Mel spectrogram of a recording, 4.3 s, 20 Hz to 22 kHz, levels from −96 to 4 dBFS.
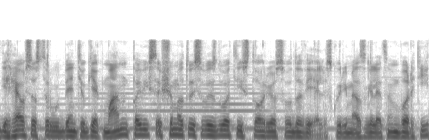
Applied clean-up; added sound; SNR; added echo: none; Wind instrument, woodwind instrument; 20 dB; none.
